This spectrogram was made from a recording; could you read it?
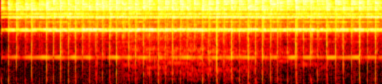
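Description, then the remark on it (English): A small handheld bell is shaken rapidly and loudly in a house to signal dinner, its clapper striking in a fast, steady rattle while bright metallic tones ring on continuously for about five seconds, with no voices. “It's a small bell, but boy, it's a loud bell, especially in my house.”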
